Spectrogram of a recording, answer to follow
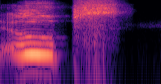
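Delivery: loud, high-pitched oops; retold oops. Storyteller repeating the surgeon's oops, loud exclamation. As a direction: blurt a big mock oops.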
